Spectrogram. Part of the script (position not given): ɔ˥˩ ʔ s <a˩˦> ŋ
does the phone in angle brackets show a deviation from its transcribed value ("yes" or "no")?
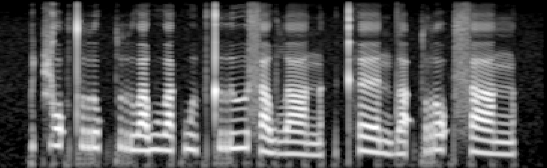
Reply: yes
